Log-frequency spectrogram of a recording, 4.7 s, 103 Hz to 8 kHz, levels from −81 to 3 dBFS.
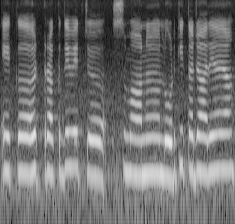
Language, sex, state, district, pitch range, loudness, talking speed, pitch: Punjabi, female, Punjab, Kapurthala, 275-290 Hz, -14 LUFS, 140 wpm, 280 Hz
